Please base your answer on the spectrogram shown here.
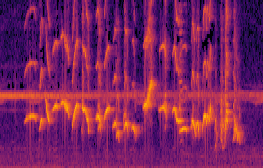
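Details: An Oriental magpie-robin pours out a dense, fast sequence of sweet whistles, slurs and short chattering notes for about four seconds, over a steady high-pitched whine and faint low hum.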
